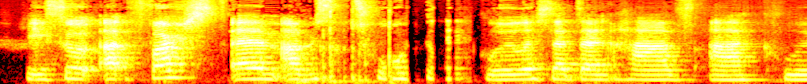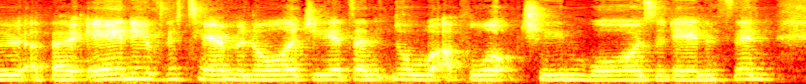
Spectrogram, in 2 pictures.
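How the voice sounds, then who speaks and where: Against noticeable background noise, a woman with a Glasgow accent speaks fairly quickly at a medium pitch, her intonation monotone and flat. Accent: broad Glaswegian. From Scotland, Glasgow. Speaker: makeup artist and crypto investor. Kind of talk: online panel interview. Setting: online video event.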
